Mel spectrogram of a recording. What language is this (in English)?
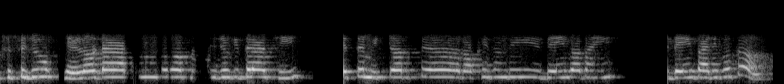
Odia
